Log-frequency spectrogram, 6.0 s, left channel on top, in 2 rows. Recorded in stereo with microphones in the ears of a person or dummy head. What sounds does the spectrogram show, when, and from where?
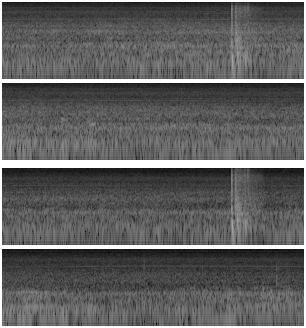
2.3 s an explosion: 5° right (ahead or behind), 0.5 m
